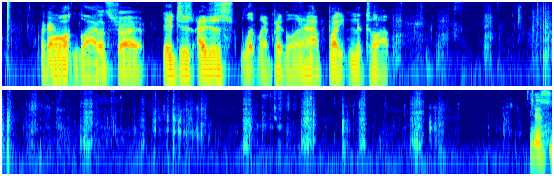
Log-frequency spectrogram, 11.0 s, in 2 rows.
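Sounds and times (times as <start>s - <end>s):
crunching pickle: 3.6s - 10.9s.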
